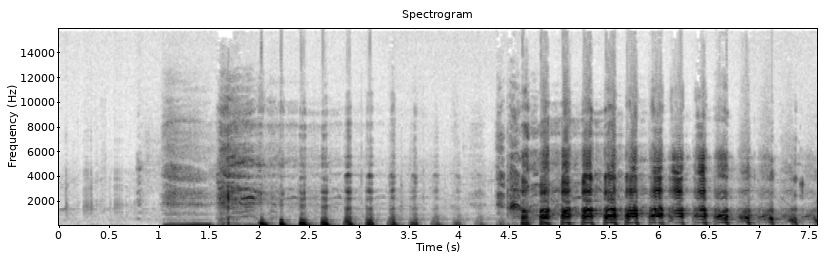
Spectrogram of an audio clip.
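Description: A man cries out in loud, rhythmic sobbing wails through a loudspeaker, growing higher and louder.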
